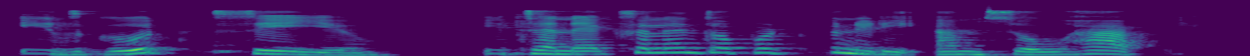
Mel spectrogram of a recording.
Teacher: we have exclamatory sentences falling intonation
